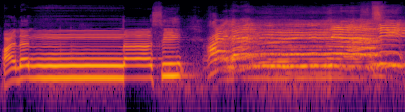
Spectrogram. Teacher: نون مشدد, ایک الف کا غنہ ادا کریں گے, حرف مدہ ایک الف کھینچ کر ادا کریں گے.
